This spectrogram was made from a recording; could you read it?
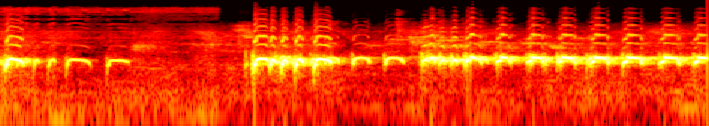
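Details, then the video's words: Zebra dove song played as a lure to get silent doves singing. A few separate hollow coos, then a fast stuttering burst, followed by a steady string of bright, rapidly repeated cooing notes about twice per second. "Terapi Perkutut MaLas Bunyi_Rutinkan Pancingan Ini Pagi Siang Sore"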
